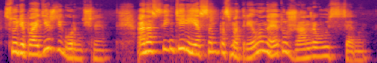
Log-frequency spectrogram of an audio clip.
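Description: A woman's voice: a little high, a little fast. A woman narrating an audiobook expressively, acting out the dialogue. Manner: animated, acts out dialogue. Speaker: audiobook reader.

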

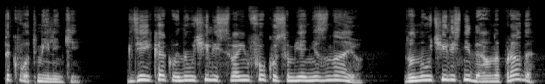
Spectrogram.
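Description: A husky young witch, put on by a male reader in an audiobook, her voice lifted well above his own. She talks in a teasing, knowing, mock-patient way. A long hall reverb trails behind every line. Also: high voice, expressive, fairly quick, a little mellow, voice pushed up. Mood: coaxing. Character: young woman witch, sly, coaxing, sharp-tongued. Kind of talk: audiobook character voice.

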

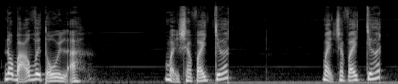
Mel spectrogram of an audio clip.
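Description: A woman's voice: mid-range voice, very animated, quick pace, husky, no echo, soft background music, voice pushed up. A woman voicing a frightened middle-aged village man who speaks in a trembling, panicked way. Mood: terrified.

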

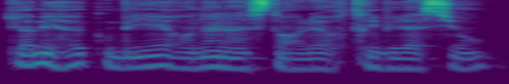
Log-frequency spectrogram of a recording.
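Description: A man narrating an audiobook in a steady, measured way. His voice is low, dark and mellow, with a husky grain. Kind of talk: audiobook reading.

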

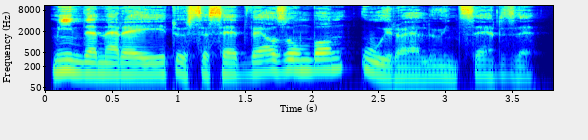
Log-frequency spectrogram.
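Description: A man reading a novel aloud, narrating and voicing all the characters. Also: mid-range voice. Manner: expressive storytelling. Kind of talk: audiobook reading.

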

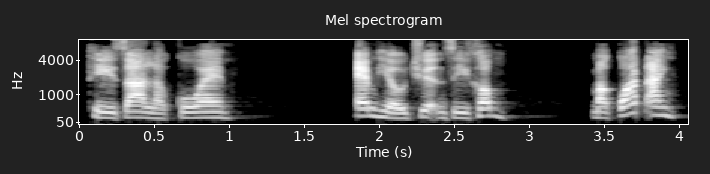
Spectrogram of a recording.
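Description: A woman's voice: fairly low pitch, lively intonation, unhurried, fairly bright tone, no room sound, clean studio sound. A woman reading the part of a hot-tempered young man with a harsh, mocking manner in an audiobook. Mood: scornful.

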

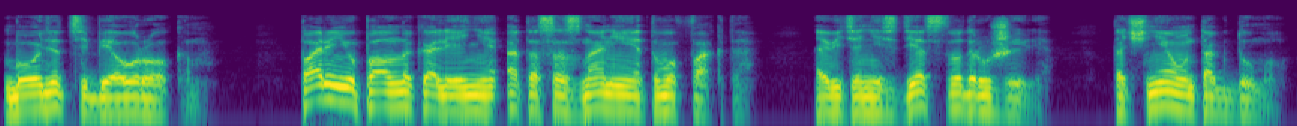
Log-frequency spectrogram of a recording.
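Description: A male audiobook narrator with a low voice and a steady reading style. The sound is dry and slightly dull, close to the mic. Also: normal speed, no room sound. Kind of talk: scripted narration.

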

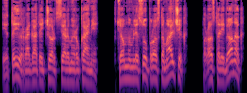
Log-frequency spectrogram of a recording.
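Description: A man's voice: fairly low pitch, brisk, no echo, clean studio sound, lightly acted. A man voicing a hostile armed village poacher who barks threats. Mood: suspicious. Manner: barking and threatening.

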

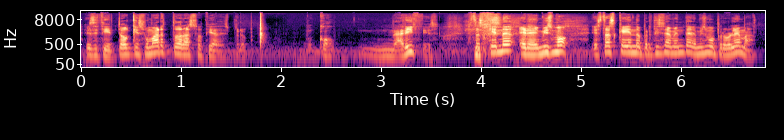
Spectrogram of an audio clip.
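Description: Hosting a philosophical podcast debate on art, a Spanish-accented man speaks fast in a high-sitting voice. He's animated and explanatory, frequently revising what he's just said. There's noise in the background.

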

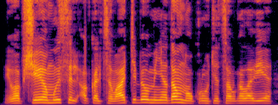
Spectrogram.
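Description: A woman reading an audiobook, voicing a teasing, domineering young man who speaks slowly and wryly. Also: fairly even intonation, a little mellow, no echo, studio quality, natural voice. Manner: slow, low and wry. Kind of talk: audiobook character voice.

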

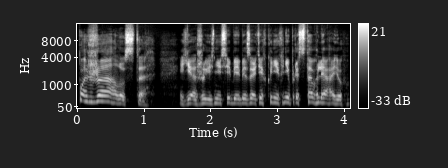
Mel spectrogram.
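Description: A man doing a frantic shrill pleading youth. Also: sing-song, normal speed, a bit bright, dry recording, studio quality.

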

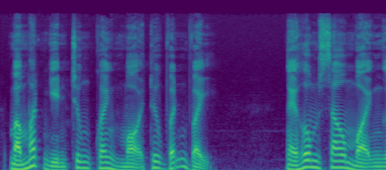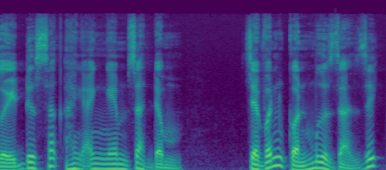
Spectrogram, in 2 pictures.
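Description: Man, low voice, lively pitch, expressive ghost-story narration, dry close sound. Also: no room sound.

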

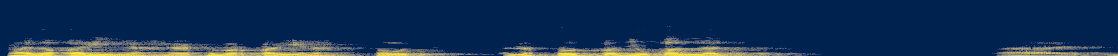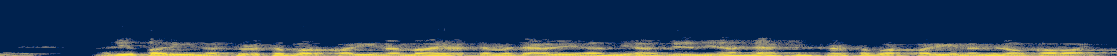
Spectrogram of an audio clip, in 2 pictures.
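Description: A man teaching a religious lesson and answering questions, speaking in a measured way and often repeating his phrases. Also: on the high side, expressive. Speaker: sheikh teaching hadith commentary. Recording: echoey room over a tinny phone-like line.

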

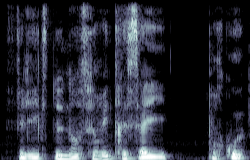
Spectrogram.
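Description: A man reading a classic novel aloud as an audiobook narrator, in a measured, even storytelling manner. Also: lowish voice, husky. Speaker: audiobook reader.

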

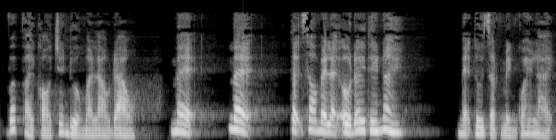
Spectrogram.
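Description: A woman's voice: deep voice, mellow, breathy edge. A woman narrating a first-person story in an earnest, emotional way, with long hall reverb.

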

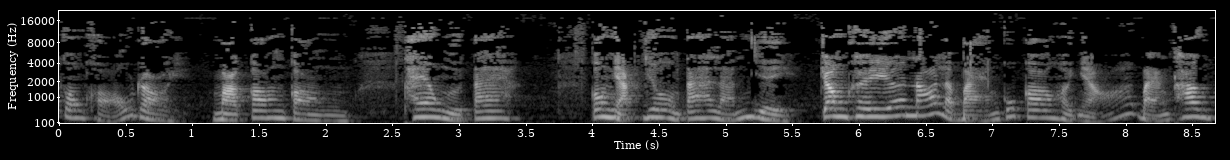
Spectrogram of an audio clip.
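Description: A woman voicing an older male spirit healer who speaks softly and gently. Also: mid-range voice, slightly rough. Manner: soft, gentle, coaxing.

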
